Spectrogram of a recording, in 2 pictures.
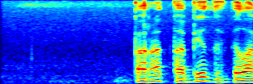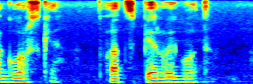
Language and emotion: Russian, neutral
